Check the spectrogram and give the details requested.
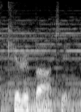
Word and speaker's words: Kiribati: The pronunciation with the S sound for T became an integral part of their new identity, a linguistic marker that distinguished their own name from its English origin.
